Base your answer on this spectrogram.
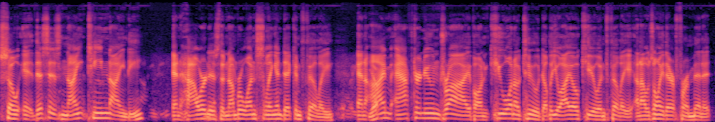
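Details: Adult male speaker; Normal speech.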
